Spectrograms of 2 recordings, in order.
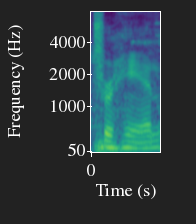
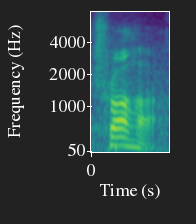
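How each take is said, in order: First: The final n sound is clearly pronounced. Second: The final n sound is left silent. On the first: "We'll go with Trahan right now" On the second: "You wouldn't pronounce the N. It was Traha"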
